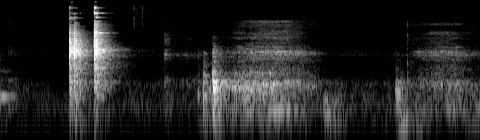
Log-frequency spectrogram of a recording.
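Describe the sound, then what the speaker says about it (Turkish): A tablespoon of citric acid is spooned into a kettle for descaling: two sharp metallic clinks of the spoon, then rattling and rustling scrapes, close and fairly quiet. "Evet şöyle bir yemek kaşığı kadar Limon tuzumu bırakacağım."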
